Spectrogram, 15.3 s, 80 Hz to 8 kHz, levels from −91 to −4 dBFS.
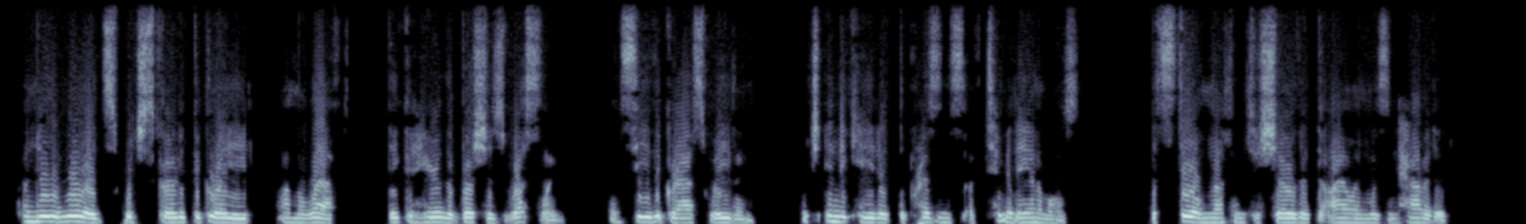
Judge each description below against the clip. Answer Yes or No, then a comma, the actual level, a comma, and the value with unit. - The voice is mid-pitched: Yes, medium, 155 Hz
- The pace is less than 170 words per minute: Yes, average, 150 wpm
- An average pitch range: No, narrow, 1.9 semitones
